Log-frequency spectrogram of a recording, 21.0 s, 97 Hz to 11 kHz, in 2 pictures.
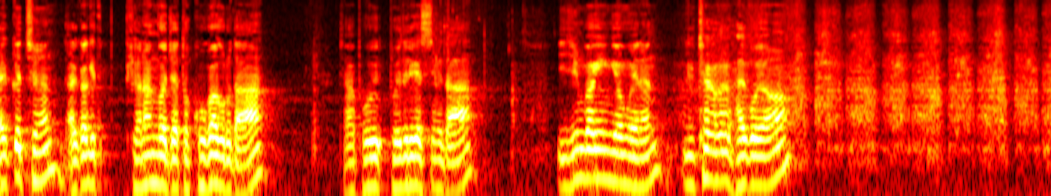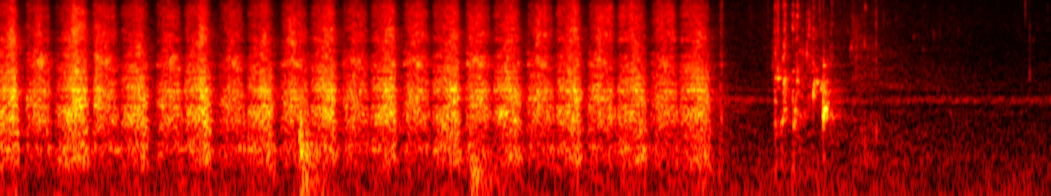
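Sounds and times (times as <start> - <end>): steel rubbing on sharpening plate: 7.2 - 17.8.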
